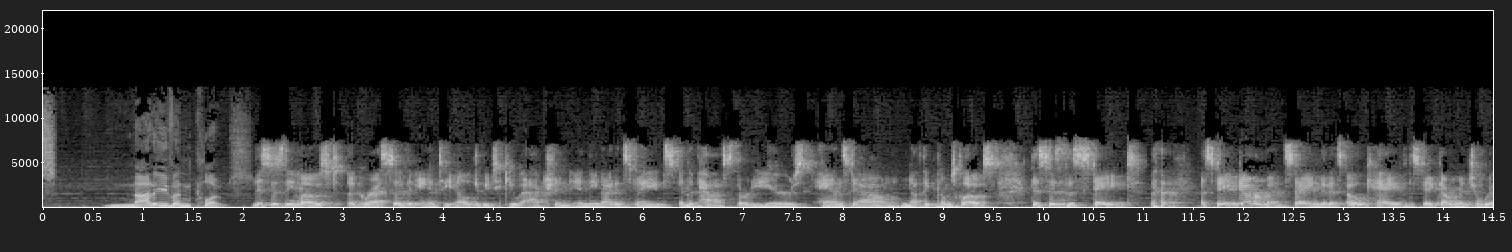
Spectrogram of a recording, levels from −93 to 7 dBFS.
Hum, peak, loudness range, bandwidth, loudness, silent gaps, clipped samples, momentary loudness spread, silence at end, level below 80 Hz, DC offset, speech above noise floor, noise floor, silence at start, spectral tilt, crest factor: none; -4 dBFS; 1 LU; 13 kHz; -17 LUFS; none; under 0.1%; 5 LU; 0 s; -54 dBFS; under 0.1%; 27 dB; -44 dBFS; 0 s; -4 dB/octave; 14 dB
